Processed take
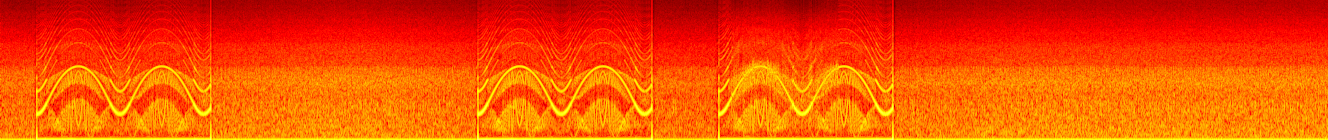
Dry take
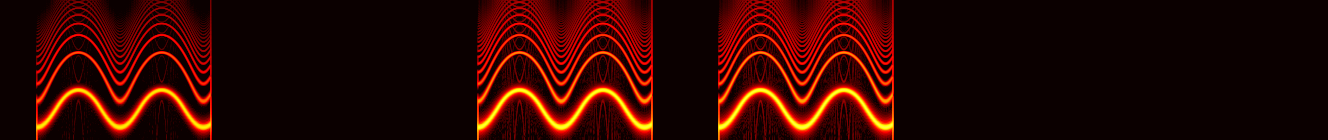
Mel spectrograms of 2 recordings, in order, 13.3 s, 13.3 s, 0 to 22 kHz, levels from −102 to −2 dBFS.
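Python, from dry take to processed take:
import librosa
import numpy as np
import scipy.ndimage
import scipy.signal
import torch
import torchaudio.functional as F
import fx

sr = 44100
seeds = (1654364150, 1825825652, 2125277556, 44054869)

p1 = fx.bin_compress(x, sr, power=0.2)
p2 = p1 + 10.0 ** (-16.5 / 20.0) * np.pad(p1, (int(249 * sr / 1000.0), 0))[:len(p1)]
p3 = np.abs(p2)
p4 = fx.rider(p3, sr, range_db=10, speed_s=2.0)
p5 = p3 + F.gain(torch.from_numpy(p4), 0.0).numpy()
p6 = fx.doppler_dist(p5, sr, depth_ms=0.33, at=(7.31, 8.38))
y = F.gain(torch.from_numpy(p6), -5.5).numpy()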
